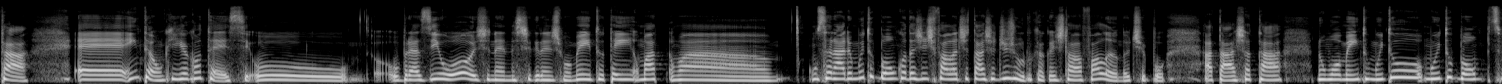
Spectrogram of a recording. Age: 20-39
